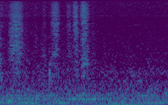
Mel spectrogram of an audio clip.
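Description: Near silence, with only a very faint scratching of a marker writing on a board.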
